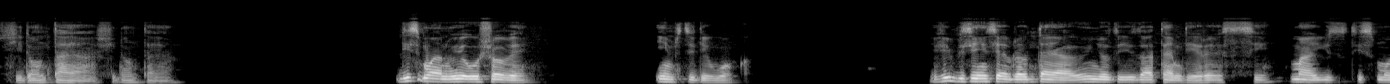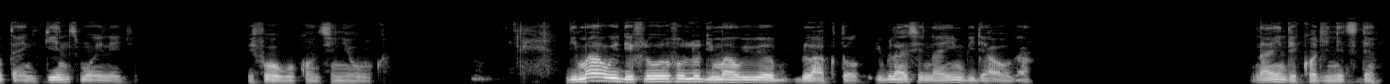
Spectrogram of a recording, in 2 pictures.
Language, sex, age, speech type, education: Nigerian Pidgin, male, 15-29, spontaneous, tertiary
